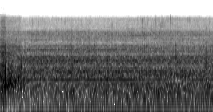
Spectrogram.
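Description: Steady car noise heard from inside a moving car's cabin: engine and road noise with a faint constant hum.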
